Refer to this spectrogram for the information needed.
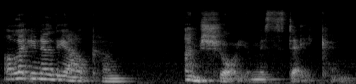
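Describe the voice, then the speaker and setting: An actress playing a formal, authoritative hospital matron with a brisk, questioning manner in a scripted drama. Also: female voice, deep voice, big pitch swings, heavily acted. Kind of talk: scripted stage-drama acting. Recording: distant mic in echoey room.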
